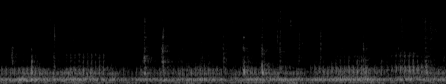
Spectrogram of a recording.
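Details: {'caption': 'Low, even purring from a Maine Coon as Mama Freya spends time with her kittens before they leave home. Unbroken rumble with gentle swells and scattered faint clicks of movement.'}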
